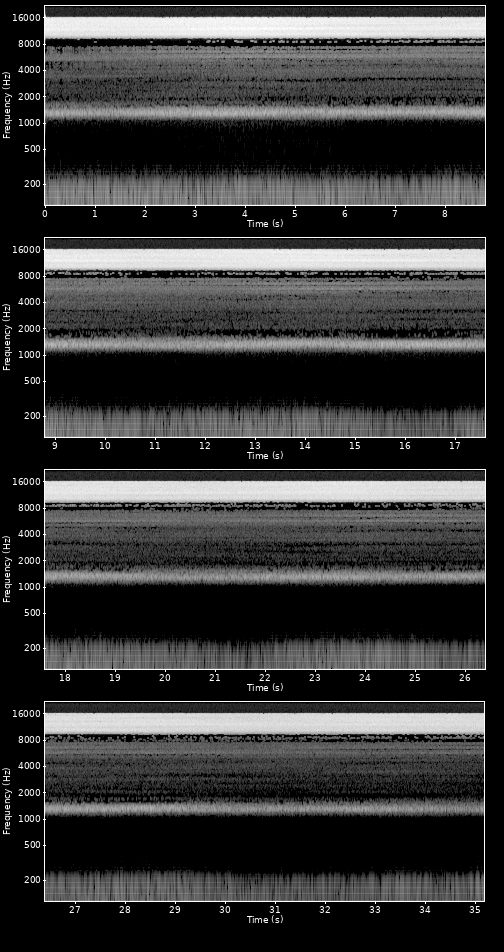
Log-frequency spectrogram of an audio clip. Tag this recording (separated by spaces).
electronic experimental sound-art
